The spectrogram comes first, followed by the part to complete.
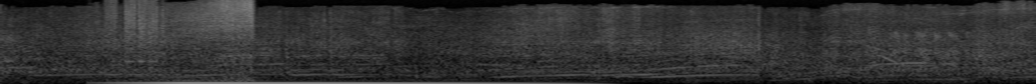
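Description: Drift cars' engines revving and tyres squealing, heard faintly, under a deep low boom. The boom comes in about half a second in, holds for about three seconds and fades, with a short rush of noise near its start.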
